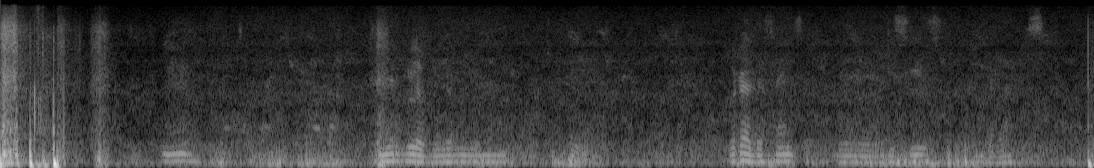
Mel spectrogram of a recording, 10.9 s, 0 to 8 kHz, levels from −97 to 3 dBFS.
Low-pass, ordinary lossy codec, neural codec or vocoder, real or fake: 7.2 kHz; none; none; real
